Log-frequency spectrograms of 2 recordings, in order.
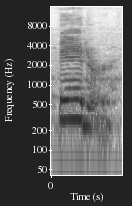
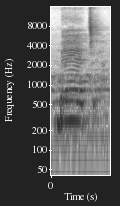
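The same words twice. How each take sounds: First: It is spoken with an American accent. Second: It is spoken with a British accent. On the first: "American accents" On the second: "In British accents"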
